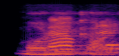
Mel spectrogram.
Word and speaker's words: Mordecai: Mordecai.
